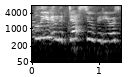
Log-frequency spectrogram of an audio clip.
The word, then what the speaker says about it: Desu: not believe in the Desu videos because they are pronounced Des.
